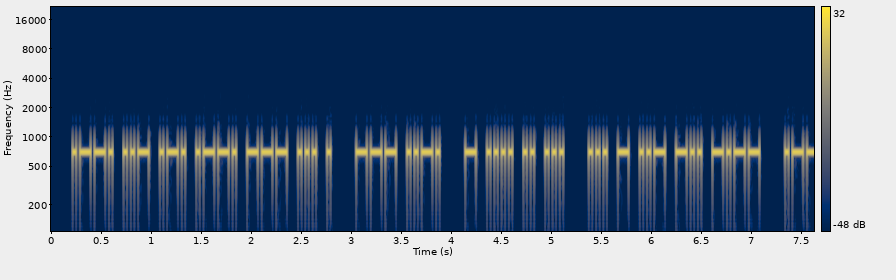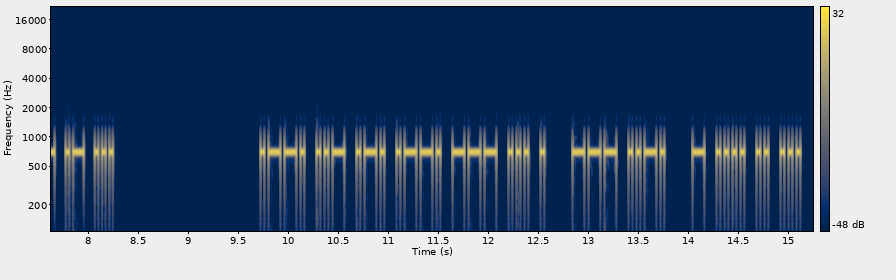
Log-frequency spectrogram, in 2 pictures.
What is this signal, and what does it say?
Morse code, heard as a keyed tone, about 31 wpm, 700 Hz. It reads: PURPOSE OF THIS STUDY WAS PURPOSE OF THIS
